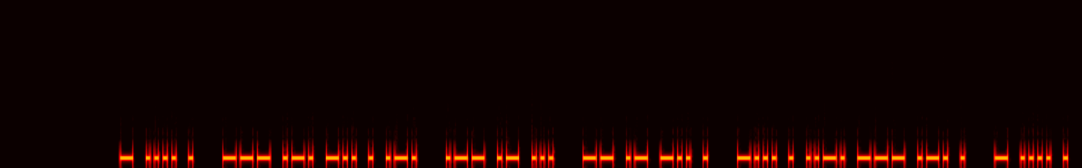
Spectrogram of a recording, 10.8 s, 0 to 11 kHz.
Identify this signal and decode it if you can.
Morse code, heard as a keyed tone, about 28 wpm, 700 Hz. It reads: THE ORDER WAS MADE BEFORE THE
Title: Sentences from Top 1500 Words 28wpm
